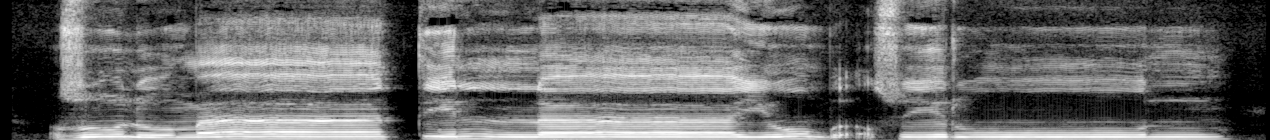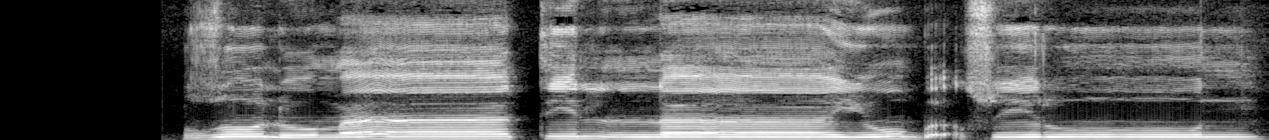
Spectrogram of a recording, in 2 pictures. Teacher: Lam bermakna adalah tidak dengung. Tanwin bertemu lam tidak dengung.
